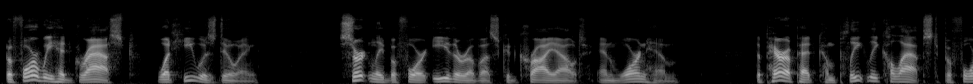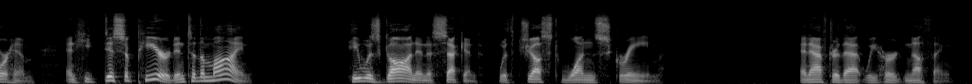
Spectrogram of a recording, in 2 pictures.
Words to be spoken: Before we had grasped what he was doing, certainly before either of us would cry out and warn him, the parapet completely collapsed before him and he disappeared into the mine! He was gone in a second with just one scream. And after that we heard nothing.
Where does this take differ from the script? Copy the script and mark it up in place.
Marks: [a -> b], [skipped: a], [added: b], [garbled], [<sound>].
Before we had grasped what he was doing, certainly before either of us [would -> could] cry out and warn him, the parapet completely collapsed before him and he disappeared into the mine! He was gone in a second with just one scream. And after that we heard nothing.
